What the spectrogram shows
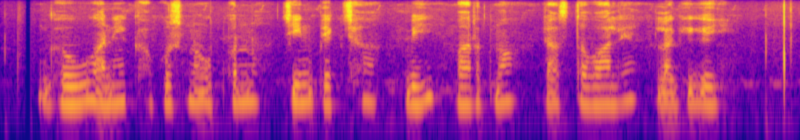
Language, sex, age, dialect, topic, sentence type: Marathi, male, 31-35, Northern Konkan, agriculture, statement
